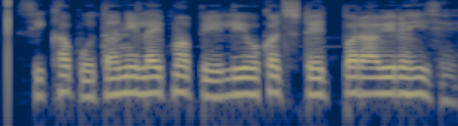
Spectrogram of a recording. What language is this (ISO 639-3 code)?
guj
